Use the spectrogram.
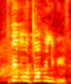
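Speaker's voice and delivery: ordinary delivery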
